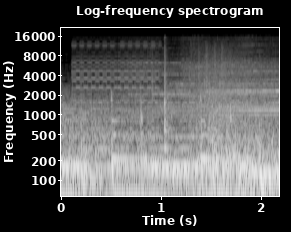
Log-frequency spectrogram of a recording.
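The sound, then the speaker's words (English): A telephone rings with an incoming call, a steady electronic ringing tone that holds unbroken for about two seconds with no voices. “Until 10:30, when she receives a horrifying phone call that will change her life forever.”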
